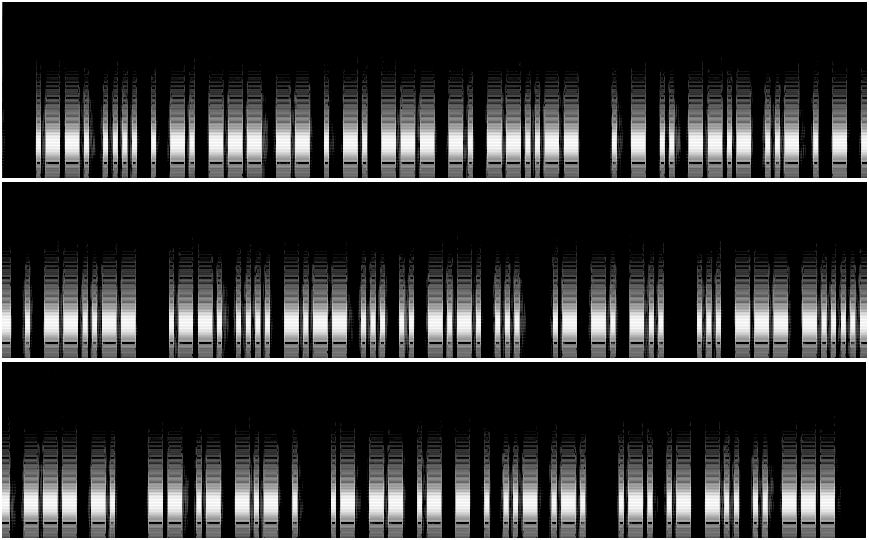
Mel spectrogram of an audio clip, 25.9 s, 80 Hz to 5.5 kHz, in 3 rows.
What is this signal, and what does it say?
Morse code, heard as a keyed tone, about 25 wpm, 600 Hz. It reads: PHENOMENON, ETIQUETTE, PHYSICS AND SO-ON MAKE AMATEUR RADIO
